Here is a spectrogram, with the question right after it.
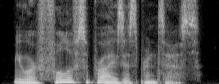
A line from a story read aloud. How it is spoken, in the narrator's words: he murmured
